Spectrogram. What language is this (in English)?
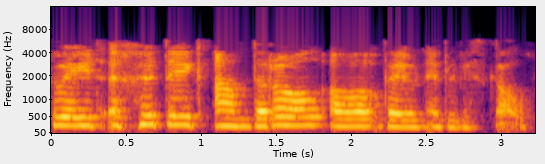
Welsh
